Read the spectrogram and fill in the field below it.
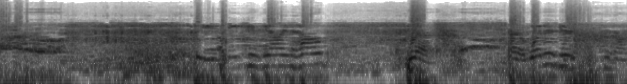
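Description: screams

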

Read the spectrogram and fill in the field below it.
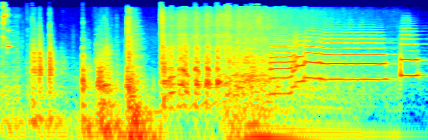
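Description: car engine starting

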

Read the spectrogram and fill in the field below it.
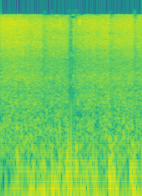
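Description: waterfall rushing water

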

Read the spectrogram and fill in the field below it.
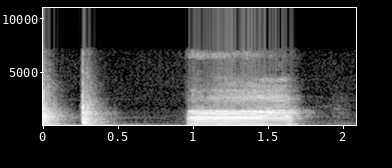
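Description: knocking on a table

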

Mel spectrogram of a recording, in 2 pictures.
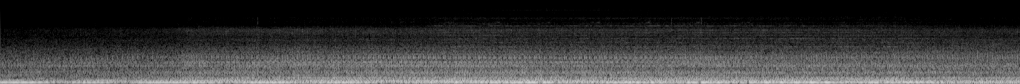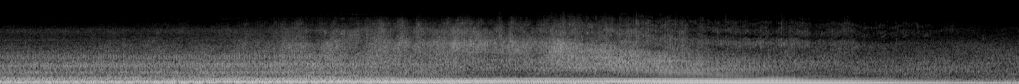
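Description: airplane engine

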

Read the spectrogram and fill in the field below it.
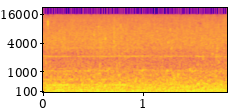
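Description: water pouring

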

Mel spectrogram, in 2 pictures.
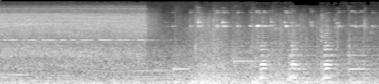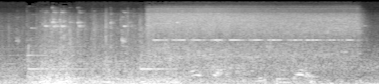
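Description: city bus arriving

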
